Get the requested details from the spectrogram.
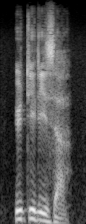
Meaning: to use; to make use of
- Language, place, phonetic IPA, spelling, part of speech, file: Occitan, Béarn, [ytiliˈza], utilizar, verb, LL-Q14185 (oci)-utilizar.wav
